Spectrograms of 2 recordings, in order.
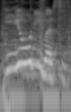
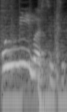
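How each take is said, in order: First: The word begins with a 'y' sound. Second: The word begins with a plain vowel sound. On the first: The speaker calls it right. "It is university. So because of the sound, it U" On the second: The speaker calls it wrong. "not university. It is a wrong pronunciation"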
